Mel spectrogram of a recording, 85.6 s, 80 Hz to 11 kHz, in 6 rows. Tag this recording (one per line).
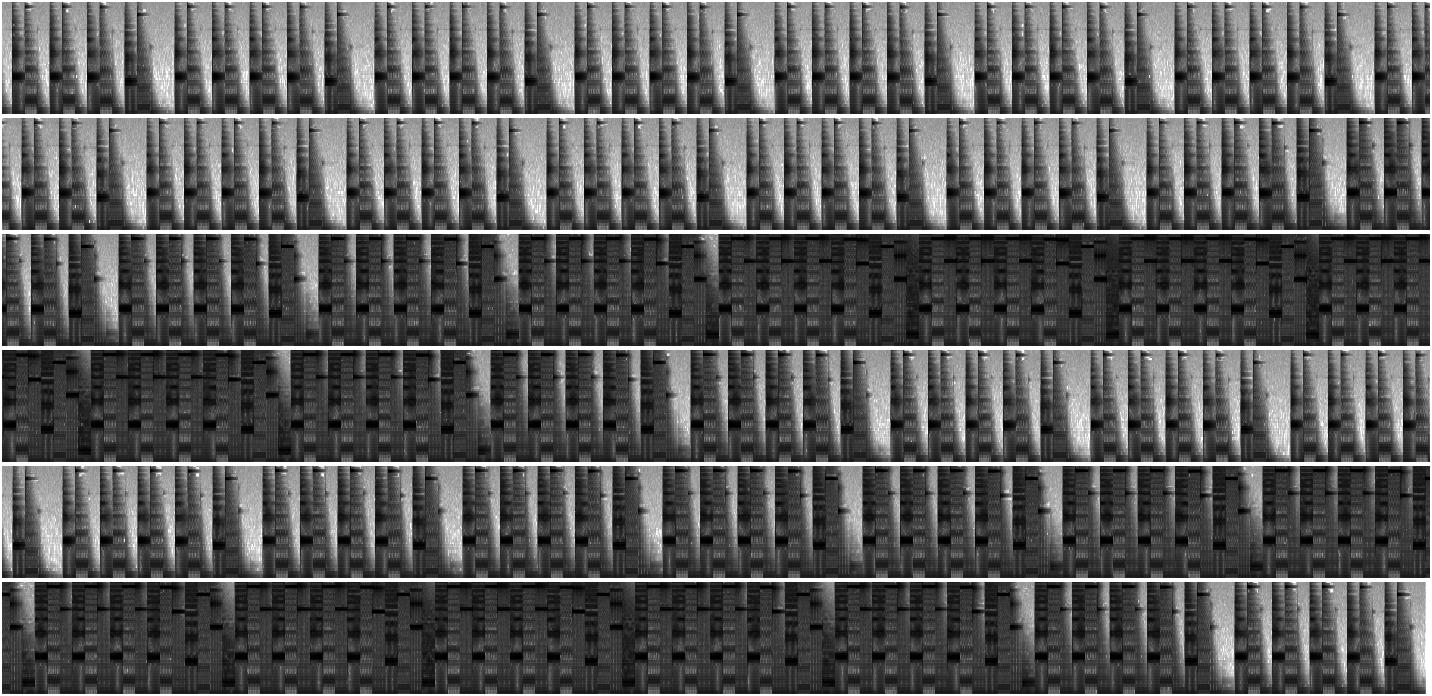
Analog
Modular
Synth
W0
